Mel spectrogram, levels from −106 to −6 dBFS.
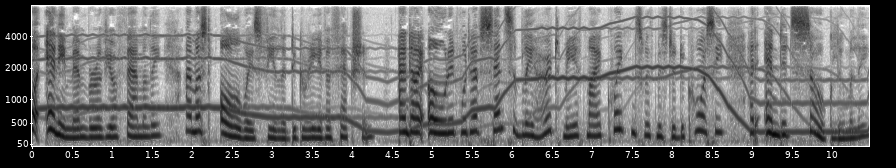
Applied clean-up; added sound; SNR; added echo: none; Musical instrument; 12 dB; none.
